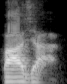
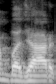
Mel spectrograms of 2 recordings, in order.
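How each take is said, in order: First: बाजार with both vowels long, "baa-jaar"; correct long vowel. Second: बाजार said the common way, with short first vowel, "ba-jaar"; everyday pronunciation. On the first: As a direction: give बाजार a full long "aa" in the first syllable. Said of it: "क्योंकि उच्चारण यहाँ पर". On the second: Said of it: "हम लोग आमतौर पर यही बोलते हैं". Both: Shown as a demonstration.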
